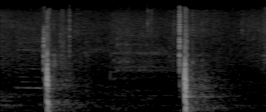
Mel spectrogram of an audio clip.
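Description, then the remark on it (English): Two sharp knocks, about a second apart, sound distinct against a quiet background, with no voices. “And I believe to a measure, he'll never stop knocking.”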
